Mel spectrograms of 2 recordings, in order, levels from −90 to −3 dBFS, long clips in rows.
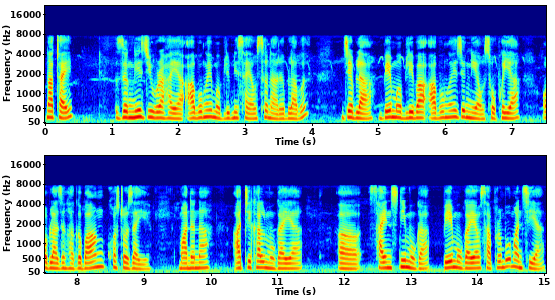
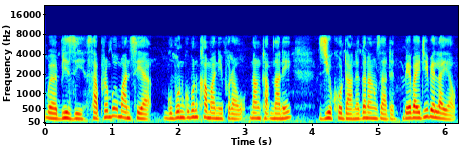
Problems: none marked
